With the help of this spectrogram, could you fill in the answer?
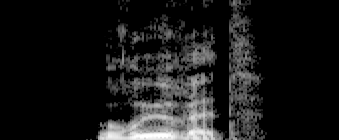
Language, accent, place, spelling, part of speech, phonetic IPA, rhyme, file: German, Germany, Berlin, rühret, verb, [ˈʁyːʁət], -yːʁət, De-rühret.ogg
- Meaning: second-person plural subjunctive I of rühren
